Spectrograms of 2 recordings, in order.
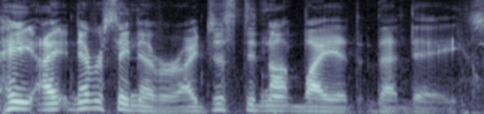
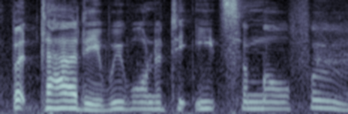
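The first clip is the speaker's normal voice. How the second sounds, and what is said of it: Convincing put-on British accent. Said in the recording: “it's pretty scary how well you did a British accent right just now”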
